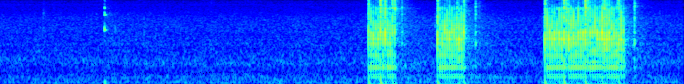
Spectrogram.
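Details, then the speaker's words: Laryngeal cancer survivor without vocal cords speaking with an electrolarynx: three loud, flat, mechanical buzzing bursts, steady in pitch, replacing natural voice. "Ito po, ang ginagawa nito ay nagpa-vibrate para lumabasan o tulog sa bibig ko. Ganito po yun."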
